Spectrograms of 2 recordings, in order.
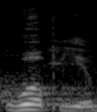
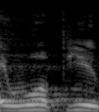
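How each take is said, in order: First: "Whoop" with a country twang. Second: Said in the usual way. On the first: Retold or imitated. Preacher imitating the radio prankster's "Whoop you". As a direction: say "Whoop you" the way Roy D. did, hushed. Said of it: "he'd say something sort of like". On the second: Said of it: "he wouldn't say, "Whoop you".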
